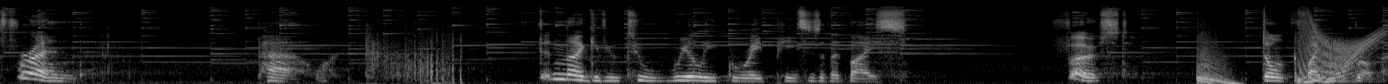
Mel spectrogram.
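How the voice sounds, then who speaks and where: In a put-on character voice at a middle pitch, the speaker goes at a very slow pace with long, frequent pauses while faint music plays in the background. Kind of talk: comic dub. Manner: cold, threatening.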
